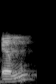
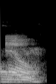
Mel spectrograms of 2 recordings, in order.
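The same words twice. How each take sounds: First: The L is hard with the tongue pressed. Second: The L is soft with a curled tongue. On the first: The speaker calls it wrong. "Not এল" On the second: The speaker calls it right. "নরম হবে জিহ্বাটা, একটু বাঁকানো হবে"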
